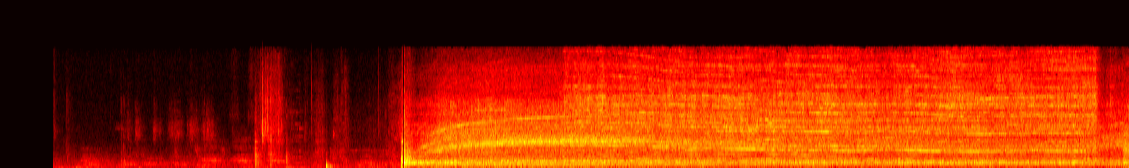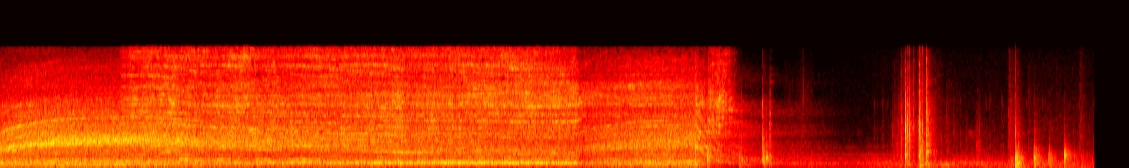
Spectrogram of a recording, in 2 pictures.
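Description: Powered miter saw cutting through a round wooden post in two long passes, its whine dropping in pitch as the blade works through the wood. Light knocks of the post being handled come before the cuts and a few clicks after them.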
